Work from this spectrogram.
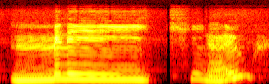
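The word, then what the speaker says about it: Minccino: Then you have Mini Kino.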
